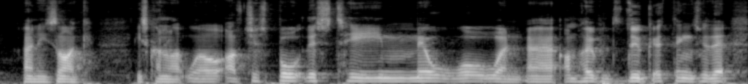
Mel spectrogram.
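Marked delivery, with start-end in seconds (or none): none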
